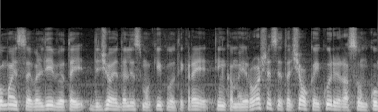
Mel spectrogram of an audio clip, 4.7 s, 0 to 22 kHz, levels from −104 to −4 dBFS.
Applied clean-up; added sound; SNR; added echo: none; none; none; none.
